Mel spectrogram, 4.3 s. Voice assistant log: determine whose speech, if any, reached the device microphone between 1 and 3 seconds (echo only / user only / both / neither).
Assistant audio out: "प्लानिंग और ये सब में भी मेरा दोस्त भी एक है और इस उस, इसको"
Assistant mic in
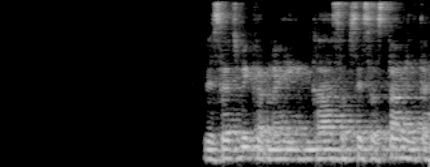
user only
